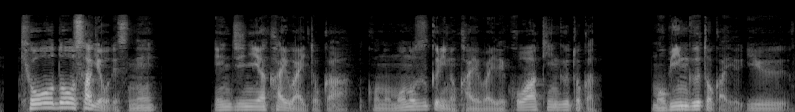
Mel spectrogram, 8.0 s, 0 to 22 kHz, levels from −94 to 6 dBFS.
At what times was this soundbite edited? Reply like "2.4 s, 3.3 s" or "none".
none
